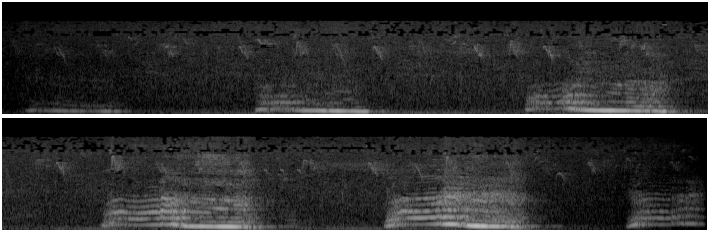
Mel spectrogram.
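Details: A tired lion pants with deep, groaning breaths, each sliding downward, repeated every few seconds.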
